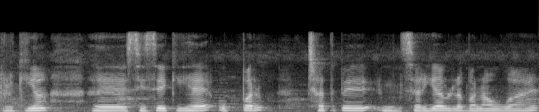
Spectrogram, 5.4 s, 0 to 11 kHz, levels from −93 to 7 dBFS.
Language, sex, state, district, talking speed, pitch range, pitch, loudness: Hindi, female, Jharkhand, Ranchi, 120 wpm, 180-210 Hz, 195 Hz, -16 LUFS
